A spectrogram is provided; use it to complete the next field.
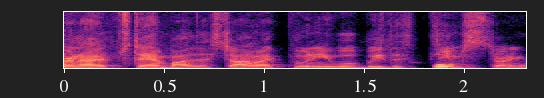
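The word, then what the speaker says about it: Dominick Puni: The guy who I've probably been the most excited about, who the Niners drafted, Dominic Pooney. Yes. And that's the correct pronunciation.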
